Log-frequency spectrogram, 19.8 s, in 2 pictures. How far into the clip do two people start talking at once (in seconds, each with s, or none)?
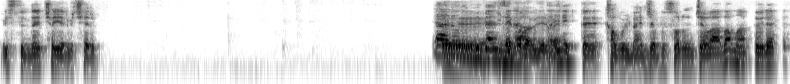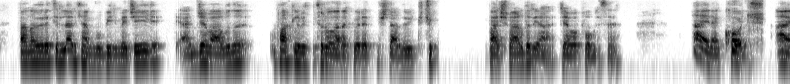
5.5 s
